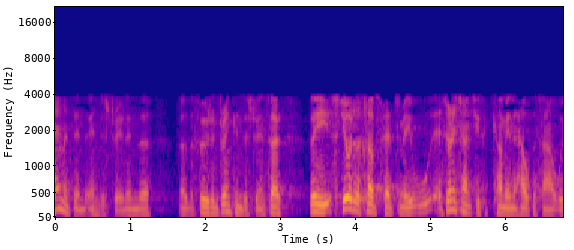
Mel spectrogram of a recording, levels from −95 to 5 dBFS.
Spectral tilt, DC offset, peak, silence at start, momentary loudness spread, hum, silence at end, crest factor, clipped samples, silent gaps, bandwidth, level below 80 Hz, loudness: -11 dB/octave; under 0.1%; -8 dBFS; 0 s; 18 LU; none; 0 s; 20 dB; under 0.1%; none; 4 kHz; -62 dBFS; -29 LUFS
